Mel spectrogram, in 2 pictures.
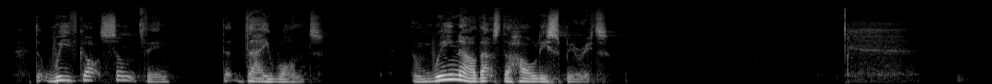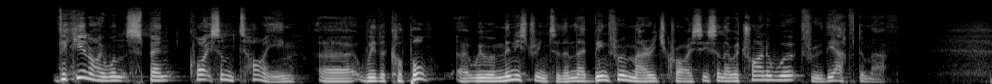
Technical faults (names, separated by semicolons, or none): microphone volume stepped up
